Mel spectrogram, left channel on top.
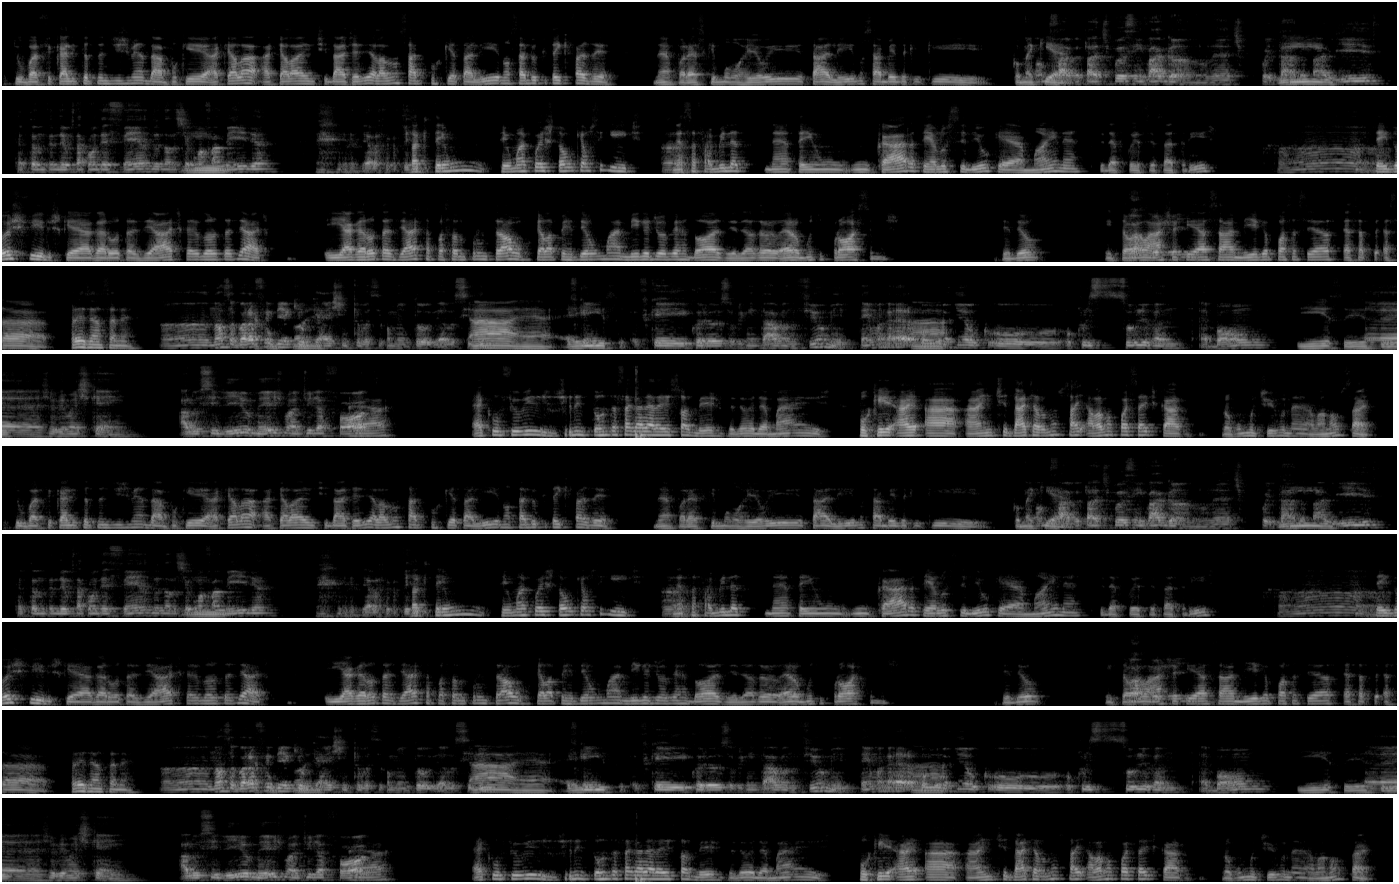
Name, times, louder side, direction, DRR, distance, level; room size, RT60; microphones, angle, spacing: voice 1, 0.1-6.1 6.5-9.9 10.1-10.7 12.8-13.3 15.7-16.2 18.0-20.2 20.6-26.0 27.7-30.6 31.1-36.8 37.9-38.3 38.9-43.2 44.5-45.0 46.5-47.9 50.9-51.3 54.8-55.9 59.3-59.6 60.5-64.0 64.4-67.7 68.0-69.5, left 3 dB, 85° left, 0.8 m, -33 dB
voice 2, 10.3-13.8 14.1-16.7 17.1-18.4 20.5-20.9 26.7-27.8 39.2-39.9 43.4-46.8 47.5-54.5 55.5-57.1 57.6-59.5, equal, 20° left, 1.2 m, -36 dB
14.5 x 5.4 x 2.3 m
head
